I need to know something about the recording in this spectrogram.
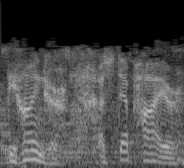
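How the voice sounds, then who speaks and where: A man's voice: on the high side, expressive, normal speed, lightly acted. A man playing an intense, desperate young hero who narrates a horror tale in dramatic old-time radio style. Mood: tense narration. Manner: dramatic, urgent. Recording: dull radio recording under loud engine noise.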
